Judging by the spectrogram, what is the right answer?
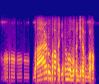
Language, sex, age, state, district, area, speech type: Assamese, male, 18-30, Assam, Golaghat, urban, conversation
